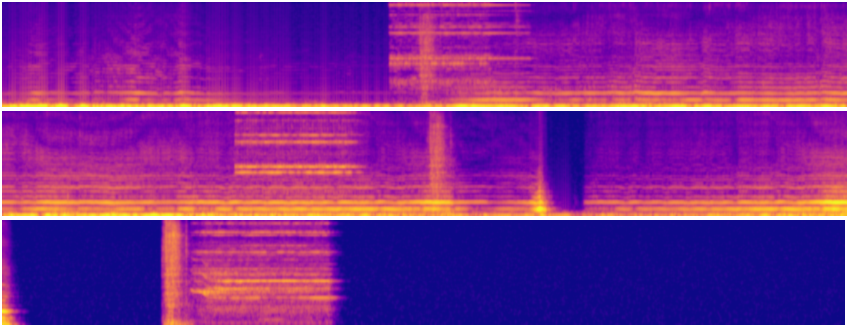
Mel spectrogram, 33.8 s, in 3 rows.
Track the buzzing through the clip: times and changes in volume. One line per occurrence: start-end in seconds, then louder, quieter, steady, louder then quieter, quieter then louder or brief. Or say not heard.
0.0-22.7 louder.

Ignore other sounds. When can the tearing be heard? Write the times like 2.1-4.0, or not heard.
5.5-5.9, 16.9-17.3, 24.6-25.1.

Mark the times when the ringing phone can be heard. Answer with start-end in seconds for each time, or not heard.
5.2-7.1, 14.3-16.1, 25.1-26.9.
